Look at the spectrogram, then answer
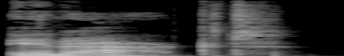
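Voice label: "enact", British English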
